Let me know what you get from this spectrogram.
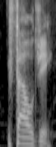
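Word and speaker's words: Phlage: I think it's pronounced like algae. Oh, so it's like Flaggy? Falgy. Oh, Falgy. I like how the pronunciation of it swaps the A and the L.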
